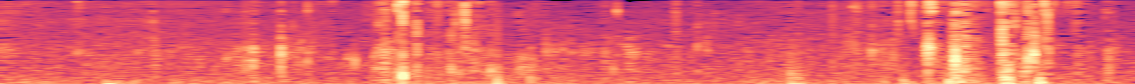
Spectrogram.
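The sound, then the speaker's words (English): Dogs crunching on biscuits, a stream of sharp, irregular cracks and crunches, with busier bursts around the second and fifth seconds. No one speaks. “I thought you'd like to hear the dogs chewing biscuits.”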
